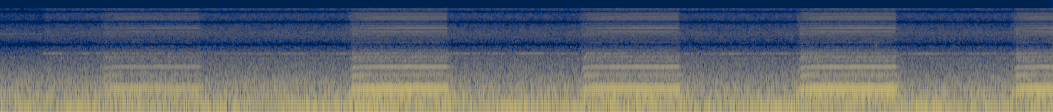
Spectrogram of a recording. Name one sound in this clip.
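A phone rings with a repeating electronic tone.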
